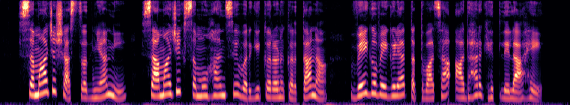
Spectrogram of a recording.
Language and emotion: Marathi, neutral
